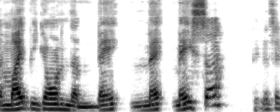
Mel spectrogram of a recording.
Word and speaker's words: Mesa: ] tickets I might be going in the Mesa because they pronounce it Mesa m-e-s-a Mesa Arizona show um because my sister-in-law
